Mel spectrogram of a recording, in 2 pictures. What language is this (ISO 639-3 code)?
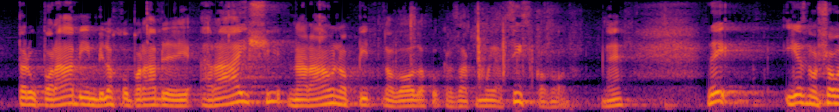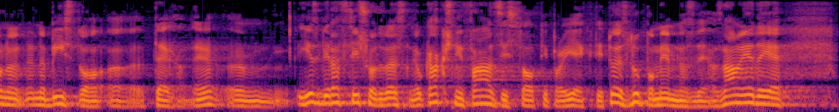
slv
